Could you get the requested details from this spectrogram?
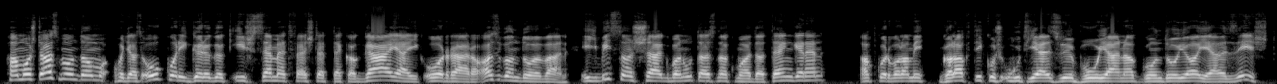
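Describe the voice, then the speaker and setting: Guy putting on a high, slow know-it-all old professor type, dry close sound. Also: pushed and bright, no echo. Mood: lecturing. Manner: lecturing, drawn-out, high-pitched. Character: fussy old male scientist, condescending.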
